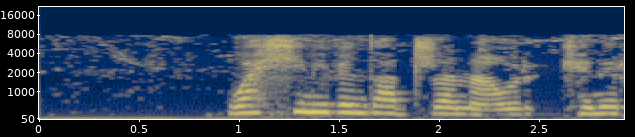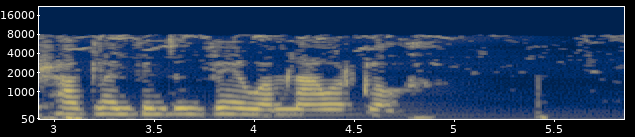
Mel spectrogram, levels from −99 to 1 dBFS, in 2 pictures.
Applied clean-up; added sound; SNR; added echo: classical method spectral subtraction.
